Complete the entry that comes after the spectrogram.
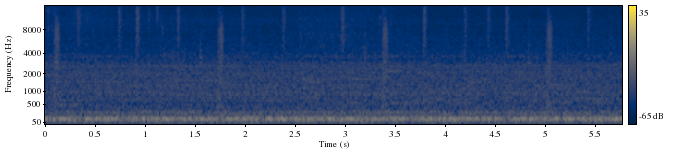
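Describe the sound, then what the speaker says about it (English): Steady, loud low-pitched rumble with airy roar inside the cockpit of an Airbus A20N as the landing gear is extended, continuous and even throughout with no voices. "Noisy with the gear, huh?"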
